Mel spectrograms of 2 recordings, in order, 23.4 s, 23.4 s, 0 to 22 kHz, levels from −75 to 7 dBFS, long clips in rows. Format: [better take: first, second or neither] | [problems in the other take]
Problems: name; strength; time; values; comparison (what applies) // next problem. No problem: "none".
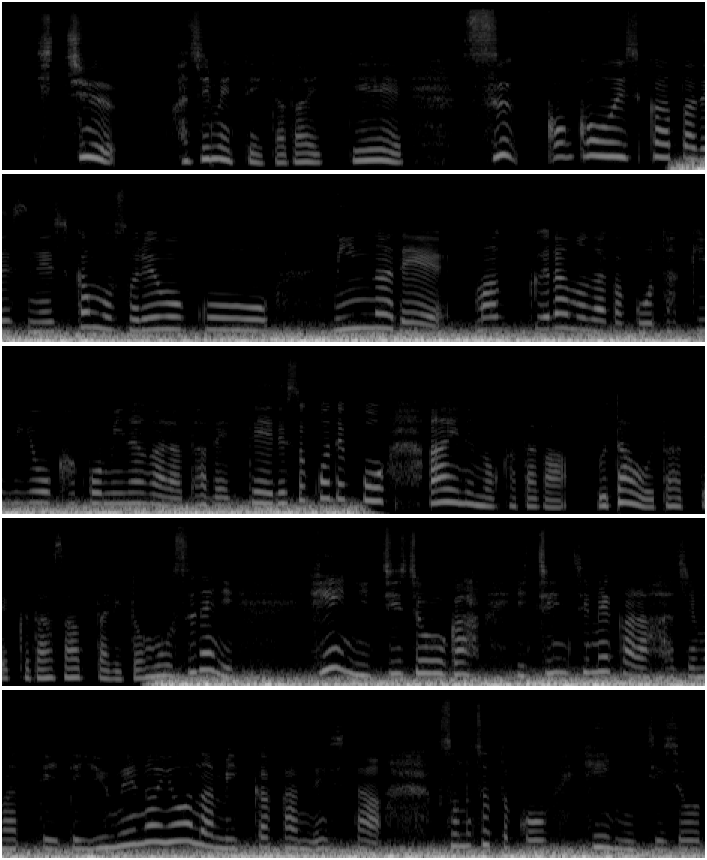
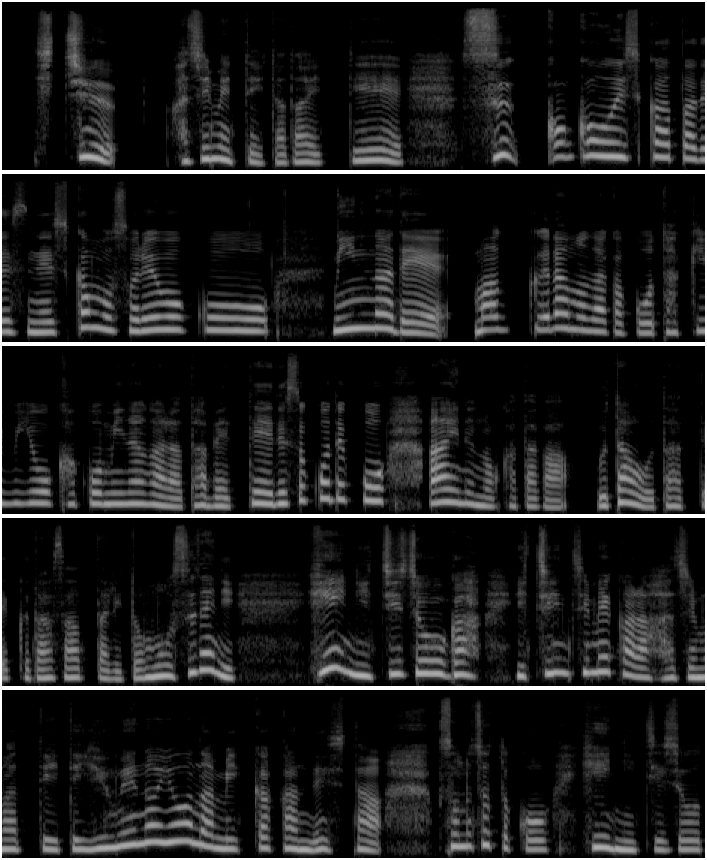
second | low rumble; loud; from 4.5 to 12 s and from 15 s on; 3 dB below the speech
